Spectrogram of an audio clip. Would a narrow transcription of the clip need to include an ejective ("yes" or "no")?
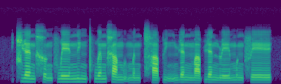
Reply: no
